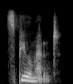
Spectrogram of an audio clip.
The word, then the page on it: spumante: Indian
